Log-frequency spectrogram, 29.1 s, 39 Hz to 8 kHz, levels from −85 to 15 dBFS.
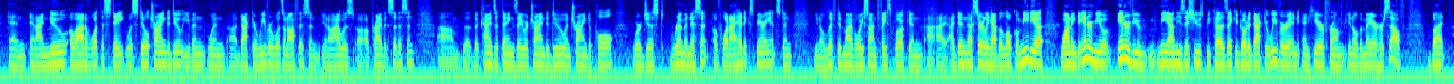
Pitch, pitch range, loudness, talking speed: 135 Hz, 125-145 Hz, -30 LUFS, 200 wpm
